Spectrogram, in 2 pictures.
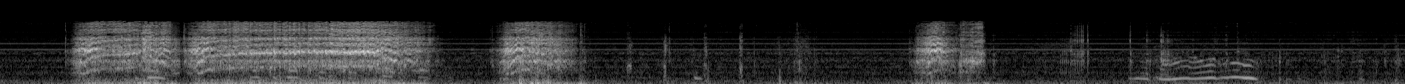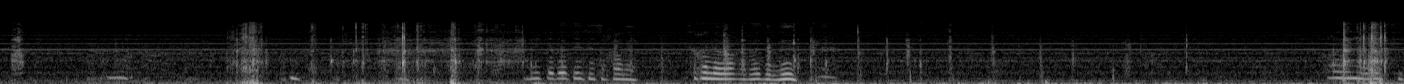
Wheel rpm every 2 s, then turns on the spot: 60, 170, 40, 0, 10, 10, 0, 0, 0, 10, 0, 0, 0, 0.
18-20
